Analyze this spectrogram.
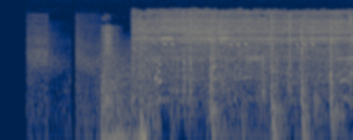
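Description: Boots thud on wooden boards.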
